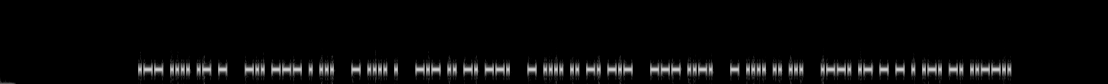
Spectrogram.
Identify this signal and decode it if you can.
Morse code, heard as a keyed tone, about 46 wpm, 700 Hz. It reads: WHAT DOES THE KING THINK OF THIS PATTERN?
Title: Sentences from Top 1000 Words - Review Part 2 - 45wpm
